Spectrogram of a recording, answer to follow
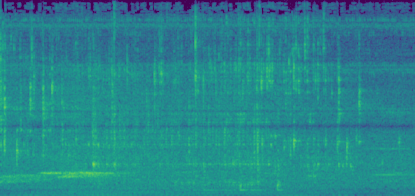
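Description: Toluene being poured into a glass round-bottom flask: a faint trickle and splash of liquid into glass, with a slight rising note in the first second.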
